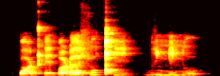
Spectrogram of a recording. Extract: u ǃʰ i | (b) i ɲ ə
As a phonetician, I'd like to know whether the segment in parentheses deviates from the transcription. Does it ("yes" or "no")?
no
